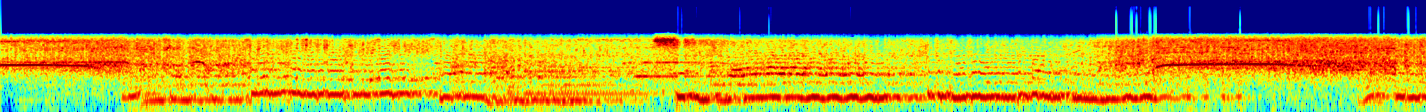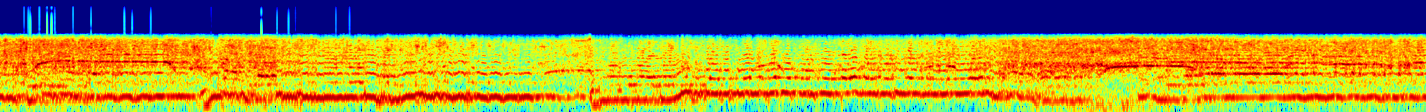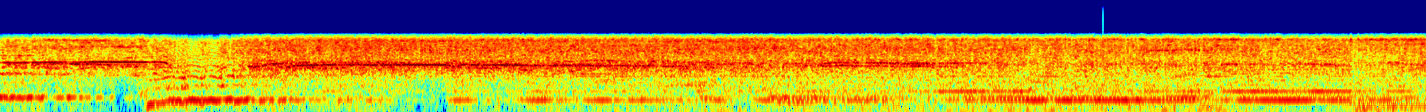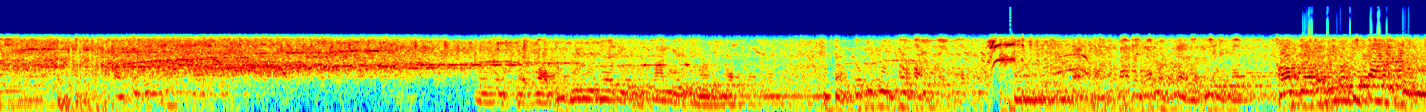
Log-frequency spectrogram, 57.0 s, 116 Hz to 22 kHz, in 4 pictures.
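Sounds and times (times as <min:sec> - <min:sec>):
live band playing: 0:00.0 - 0:57.0
man singing long notes: 0:01.2 - 0:12.6, 0:13.6 - 0:32.4.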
